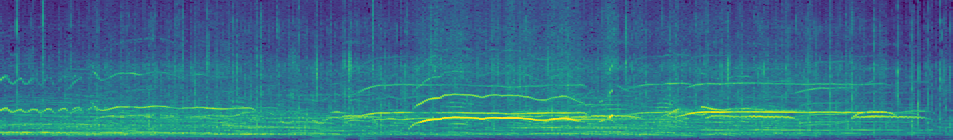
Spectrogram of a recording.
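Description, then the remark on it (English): A large crowd on the Robinson side cheers and shouts continuously at an outdoor event, a dense roar of many voices with high whoops and calls rising above it, loud and sustained throughout. “So this is of the Robinson side, just to show you the crowd.”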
